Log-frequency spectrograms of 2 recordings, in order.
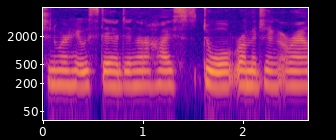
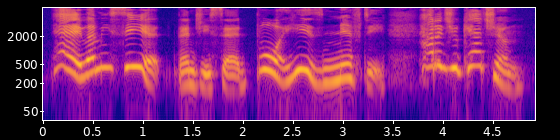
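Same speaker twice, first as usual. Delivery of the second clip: put-on excited kid voice; 8 semitones higher, 7 dB louder than usual. A narrator's reading. Boy admires frog.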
